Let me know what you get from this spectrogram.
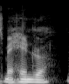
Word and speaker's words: Mahendra: I'm pretty sure I said that wrong, but anyway. – I think it's Mahendra.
